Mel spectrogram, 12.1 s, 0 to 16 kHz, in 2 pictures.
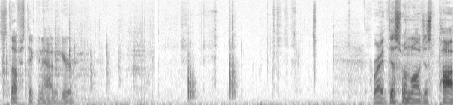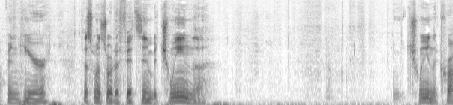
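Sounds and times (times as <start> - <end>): handling taps and rubbing: 0.0 - 4.0.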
